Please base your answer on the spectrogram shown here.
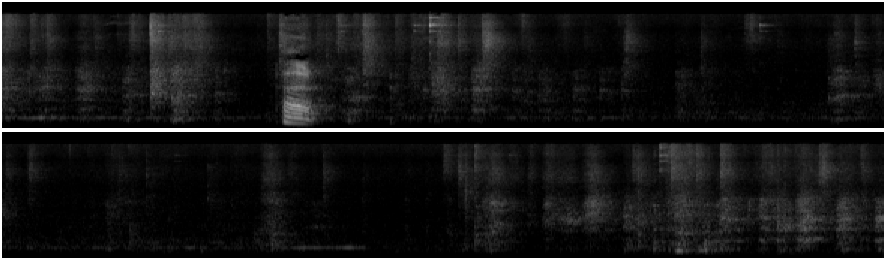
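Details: Big dog and little dog playing rough indoors; a single sharp, loud yelp with rising and falling harmonics stands out among quieter scuffling, soft growly tones, and a person calling the dogs and saying it is too rough.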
